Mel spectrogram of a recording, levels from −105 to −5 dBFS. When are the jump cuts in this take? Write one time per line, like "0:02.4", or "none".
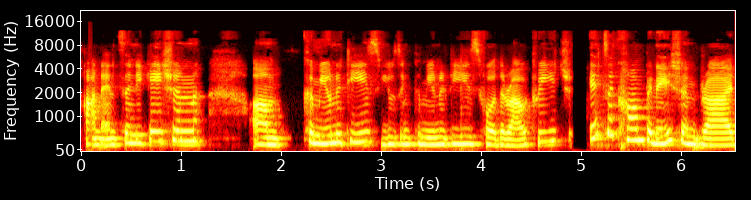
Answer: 0:04.9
